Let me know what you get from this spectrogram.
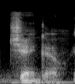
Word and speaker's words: Django: Django. – And the strap line on the movie posters here is the D is silent.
